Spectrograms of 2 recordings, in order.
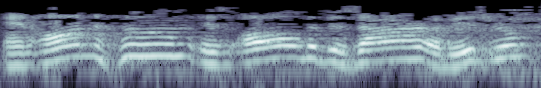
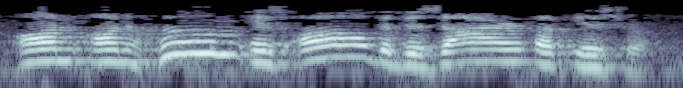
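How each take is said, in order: First: Said in the usual way. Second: "whom" leaned on, the whole question read slowly; slow stress on whom. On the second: Shown as a demonstration. Preacher rereads the verse slowly so the congregation notices, stress on "whom". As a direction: linger on "whom" to make them notice. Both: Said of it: "Look at that statement".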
